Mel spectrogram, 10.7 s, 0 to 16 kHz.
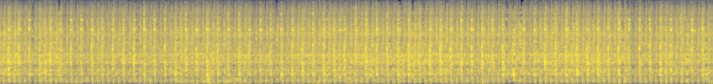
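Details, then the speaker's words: Suffolk Punch 30 mower engine, after cleaning the air filter and adjusting the carburetor, idles with a quick, quiet, even putter through a good muffler under gusty wind. It runs decently, a normal idle. "Running pretty decently. It's quite quiet. The muffler's obviously quite good. It was idling"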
